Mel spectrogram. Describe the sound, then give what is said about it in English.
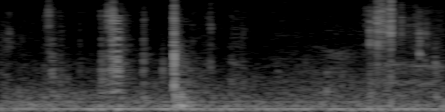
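A rattling clatter of many dice tumbling together, with bursts of sharp clicks around a stronger central knock and a final scatter, all fairly faint with no voices. “That was a lot of dice.”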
